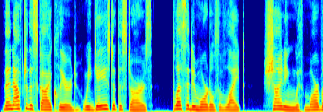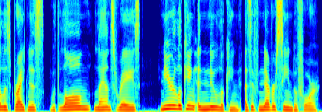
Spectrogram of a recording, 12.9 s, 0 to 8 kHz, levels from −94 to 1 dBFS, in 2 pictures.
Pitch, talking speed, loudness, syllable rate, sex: 205 Hz, 150 wpm, -17 LUFS, 4.2 syllables/s, female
